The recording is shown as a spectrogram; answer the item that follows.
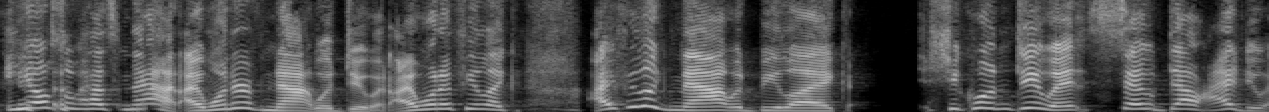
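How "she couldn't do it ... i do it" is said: bad Australian accent drifting British, higher pitch. Imagining what someone would say, in a failed Australian accent that sounds UK. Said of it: "that was a U K accent".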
